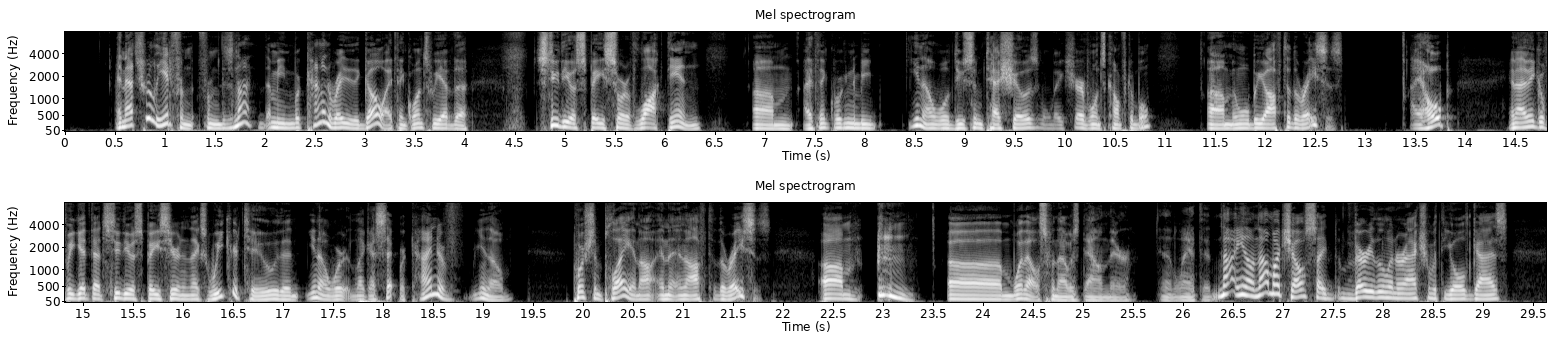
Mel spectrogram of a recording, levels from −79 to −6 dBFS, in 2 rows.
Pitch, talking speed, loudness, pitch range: 125 Hz, 245 wpm, -16 LUFS, 110-140 Hz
